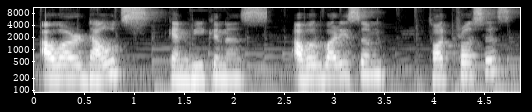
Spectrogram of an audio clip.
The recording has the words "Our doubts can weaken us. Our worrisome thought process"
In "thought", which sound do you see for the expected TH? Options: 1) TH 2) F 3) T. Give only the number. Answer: 3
